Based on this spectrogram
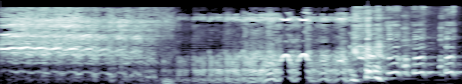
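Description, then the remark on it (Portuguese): A voice imitates a horse's neigh, a loud, quavering whinny that trembles up and down for a few seconds before breaking into higher, snorting bursts at the end. “Cavalo.”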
